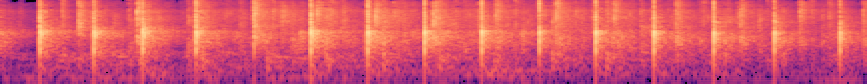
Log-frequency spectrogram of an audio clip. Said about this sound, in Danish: Så jeg vil bare have lov at klappe lidt af jer. Må jeg det?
